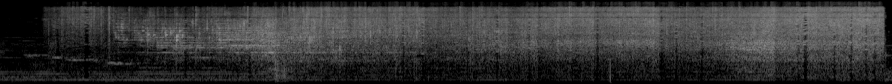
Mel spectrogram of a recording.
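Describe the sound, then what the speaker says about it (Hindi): A tablespoon of oil hits a hot pan for chicken malai boti, rising quickly into a loud, steady hiss and crackle that holds evenly throughout. "1 टेबलस्पून हमने ऑयल डालना है।"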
